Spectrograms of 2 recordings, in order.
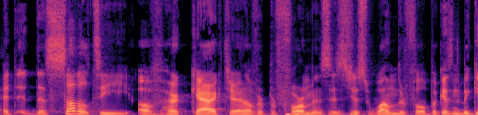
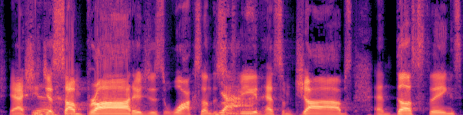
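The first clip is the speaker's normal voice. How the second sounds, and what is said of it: Put-on New York accent. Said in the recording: “I'm gonna say this in a type of New York accent”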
